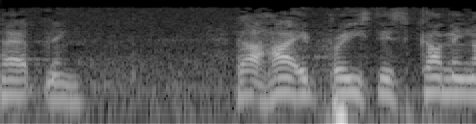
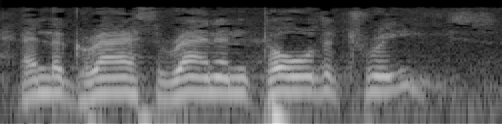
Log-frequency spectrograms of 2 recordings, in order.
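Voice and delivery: ordinary talk, nothing marked

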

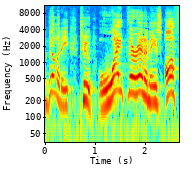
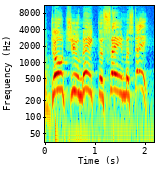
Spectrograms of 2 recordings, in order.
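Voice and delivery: higher, pleading warning cry; screaming from hell; 8 semitones higher, 4 dB louder than usual. Acted. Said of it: "screaming from hell".

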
